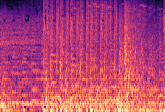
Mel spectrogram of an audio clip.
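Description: The Dragon Fire gun in Enter the Gungeon fires in a dense, continuous roaring barrage that starts abruptly and keeps crackling loudly for over a second with no pauses.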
